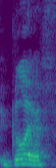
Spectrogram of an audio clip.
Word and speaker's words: Glyph: This is also the first in a duology, so the second book in this series is called Gliff, but it's spelled Glyph, so like a hieroglyph, right?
